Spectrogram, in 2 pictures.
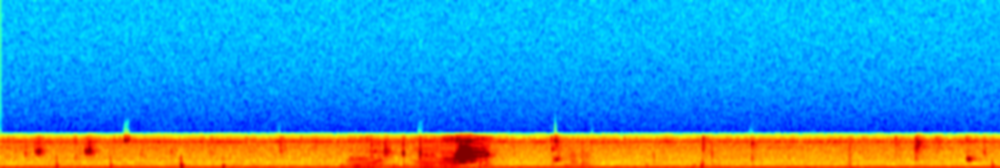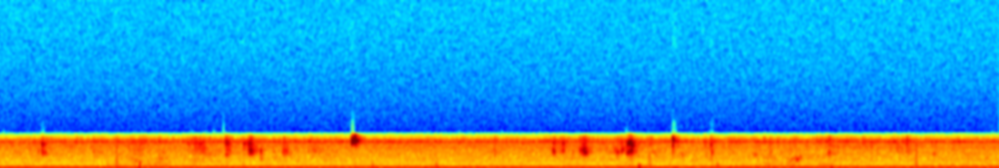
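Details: Chewy, a pet cat, eating ants in a bathtub indoors; a single short meow rises and falls, then fades to a steady low hum with faint scattered taps and clicks.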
